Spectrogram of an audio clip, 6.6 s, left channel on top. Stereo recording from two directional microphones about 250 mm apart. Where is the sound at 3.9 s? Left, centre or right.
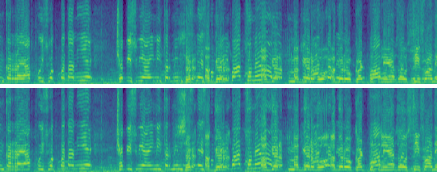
Right.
